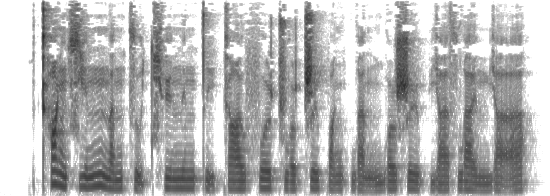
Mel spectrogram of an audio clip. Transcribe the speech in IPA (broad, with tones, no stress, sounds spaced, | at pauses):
kʰ ɑ˥˩ ŋ ɕ i˧˥ n n̪ a˧˥ n t͡s ṵ˨˩ t͡ɕʰ y˥ n̪ i˥ n t̪ ḭ˨˩ k ɑ˥ ʊ̯ f o˥ ʊ̯ ʈ͡ʂ w ɔ˧˥ ʈ͡ʂ ɻ̩˥˩ p ɑ˧˥ ŋ p w a̰˨˩ n m w ɔ˥ ʂ ɻ̩˥˩ p j ä˧˥ s w a˥˩ ɪ̯ m j ä̰˨˩˦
